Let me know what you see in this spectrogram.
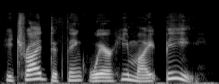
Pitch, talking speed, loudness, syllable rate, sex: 195 Hz, 220 wpm, -18 LUFS, 4.4 syllables/s, female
